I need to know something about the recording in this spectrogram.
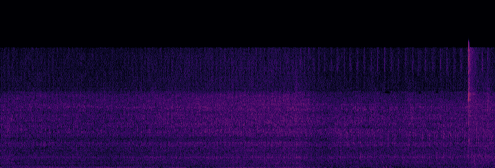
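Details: Honda Lead scooter after an accident; single-cylinder steady idle with even beat, no knocking or rattles, normal idle.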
